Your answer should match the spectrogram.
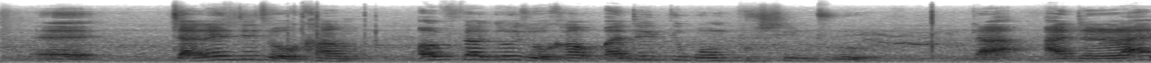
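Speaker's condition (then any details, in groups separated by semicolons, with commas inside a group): Cerebral palsy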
